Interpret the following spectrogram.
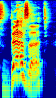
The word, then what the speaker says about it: desert: see okay any ideas which syllable is stressed it's desert is it right yes it's desert and the second word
